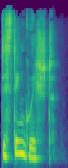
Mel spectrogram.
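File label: "distinguished", British English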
